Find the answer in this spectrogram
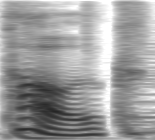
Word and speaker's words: talk: Muchos pronuncian esta palabra talk, pero aquí la L es muda.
